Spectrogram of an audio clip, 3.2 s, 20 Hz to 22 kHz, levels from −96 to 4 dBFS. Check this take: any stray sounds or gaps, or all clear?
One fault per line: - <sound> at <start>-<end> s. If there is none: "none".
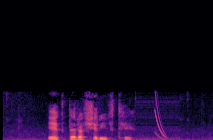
- chirp at 2.3-2.5 s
